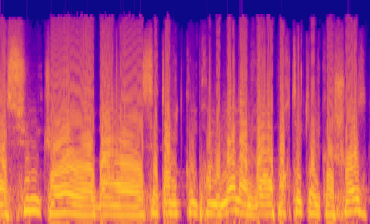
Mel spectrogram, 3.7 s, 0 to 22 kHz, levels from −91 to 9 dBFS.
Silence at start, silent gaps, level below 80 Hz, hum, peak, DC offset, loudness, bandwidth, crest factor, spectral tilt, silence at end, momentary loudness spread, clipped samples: 0 s; none; -32 dBFS; none; 0 dBFS; under 0.1%; -6 LUFS; 17 kHz; 6 dB; -5 dB/octave; 0.05 s; 4 LU; under 0.1%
